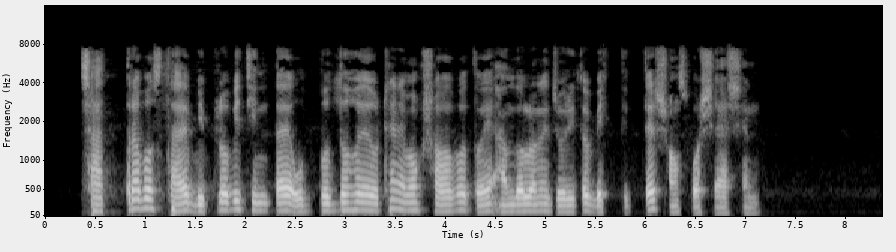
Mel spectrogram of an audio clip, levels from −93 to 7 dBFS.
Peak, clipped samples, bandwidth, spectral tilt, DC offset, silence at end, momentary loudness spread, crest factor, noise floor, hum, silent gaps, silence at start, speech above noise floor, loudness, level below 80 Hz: -2 dBFS; under 0.1%; 7.8 kHz; -6 dB/octave; under 0.1%; 1.25 s; 8 LU; 18 dB; -79 dBFS; none; none; 0.35 s; 61 dB; -19 LUFS; -50 dBFS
